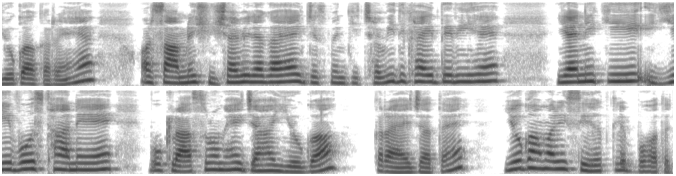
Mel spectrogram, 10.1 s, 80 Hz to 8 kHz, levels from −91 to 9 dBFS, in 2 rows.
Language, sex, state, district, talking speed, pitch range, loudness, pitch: Hindi, female, Uttar Pradesh, Etah, 225 wpm, 195-250 Hz, -21 LUFS, 230 Hz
